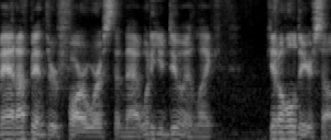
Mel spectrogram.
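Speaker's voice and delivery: ordinary delivery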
